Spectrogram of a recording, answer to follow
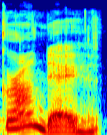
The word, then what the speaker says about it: Grande: But so rest assured, we agree with you on pronouncing it Grande, and so does the rest of the world. Okay, thank you. Ariana Grande.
